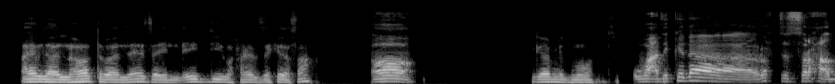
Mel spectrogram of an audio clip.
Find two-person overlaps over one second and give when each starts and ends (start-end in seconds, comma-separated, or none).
none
